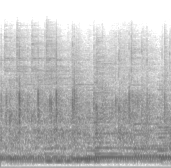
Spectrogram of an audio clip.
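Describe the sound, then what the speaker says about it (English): A church congregation claps hands in praise, a steady, fairly close wash of overlapping claps with distinct sharp hits and a faint musical hum beneath. "let's give God another hand clap of praise right there."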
